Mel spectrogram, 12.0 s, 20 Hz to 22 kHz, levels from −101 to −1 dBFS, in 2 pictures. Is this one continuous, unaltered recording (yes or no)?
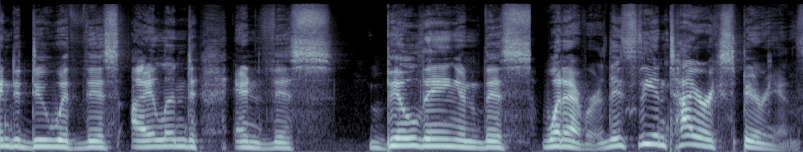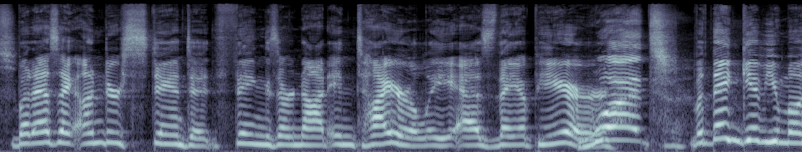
no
